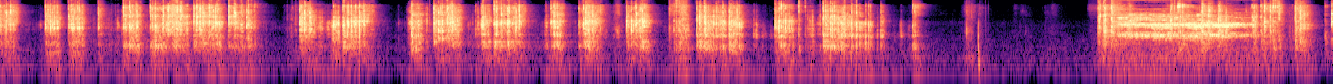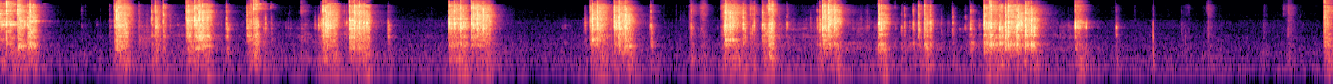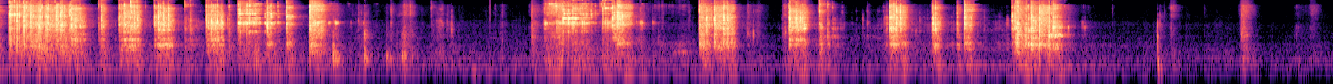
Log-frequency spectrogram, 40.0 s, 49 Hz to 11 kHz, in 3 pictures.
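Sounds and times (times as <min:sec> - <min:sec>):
marbles rattling down plastic track: 0:00.0 - 0:09.2, 0:11.0 - 0:13.8, 0:14.5 - 0:17.2, 0:20.5 - 0:24.2, 0:26.6 - 0:30.1, 0:32.0 - 0:37.5.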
